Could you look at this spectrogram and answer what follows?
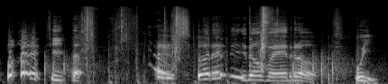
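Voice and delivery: squeaky high "poor thing"; high-pitched pity. Real, not acted. Gamer pitying a victim, high-pitched cooing.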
